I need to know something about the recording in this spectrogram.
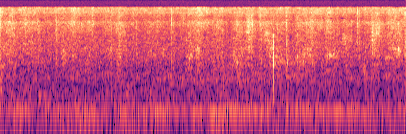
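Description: Near silence: a faint steady room hum, with a few light ticks of metal knitting needles, the clearest a little after halfway.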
